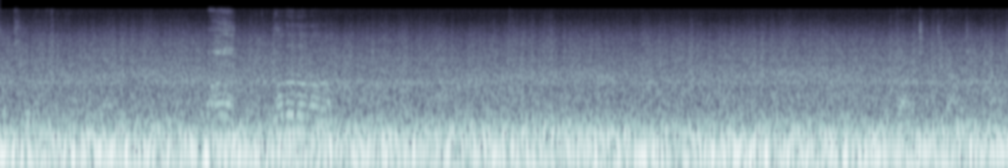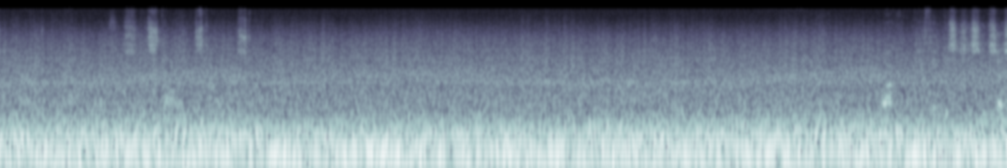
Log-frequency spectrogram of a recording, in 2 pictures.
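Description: Rocket engines roar steadily with a deep rumble.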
